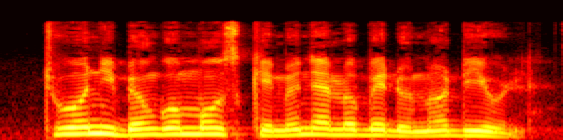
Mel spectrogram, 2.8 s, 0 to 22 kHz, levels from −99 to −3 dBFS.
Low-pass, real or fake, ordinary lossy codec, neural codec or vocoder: none; fake; none; codec, 24 kHz, 0.9 kbps, WavTokenizer, medium speech release version 1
